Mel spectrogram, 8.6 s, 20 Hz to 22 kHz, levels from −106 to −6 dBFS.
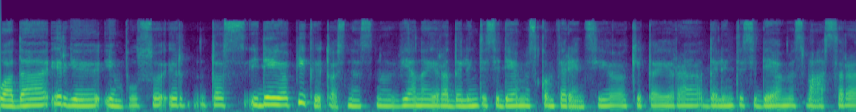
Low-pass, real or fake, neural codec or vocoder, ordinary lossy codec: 10.8 kHz; real; none; Opus, 24 kbps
